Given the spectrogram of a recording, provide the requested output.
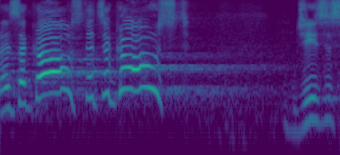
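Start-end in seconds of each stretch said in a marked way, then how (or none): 0.0-0.8 a loud frightened cry, higher up; terrified yell. Retold or imitated. Disciples in the storm crying out in fright, loud yell. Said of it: "and they yelled out". 0.9-1.9 much higher, slower, drawn-out scream of terror; panicked shriek. Retold or imitated. Disciples seeing a figure on the water, high drawn-out shriek. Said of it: "and they yelled out".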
